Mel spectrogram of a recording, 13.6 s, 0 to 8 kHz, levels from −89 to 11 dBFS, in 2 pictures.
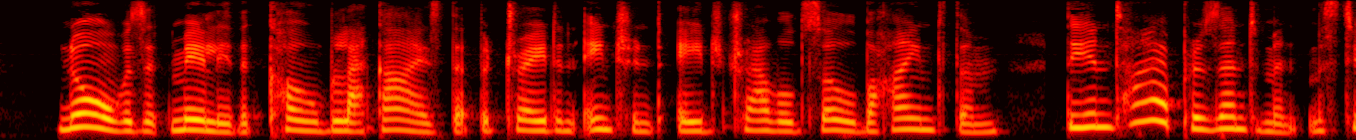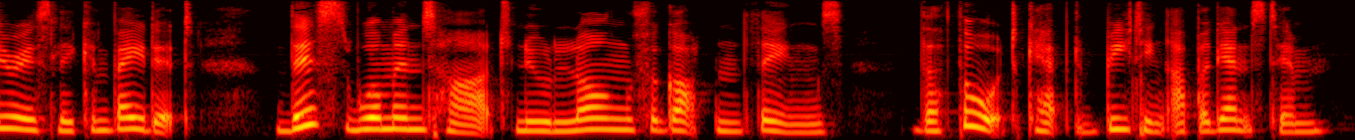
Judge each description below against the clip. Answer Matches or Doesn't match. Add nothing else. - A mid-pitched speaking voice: Doesn't match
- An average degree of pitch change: Matches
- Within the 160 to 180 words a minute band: Matches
